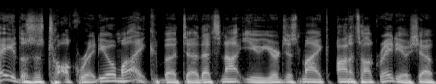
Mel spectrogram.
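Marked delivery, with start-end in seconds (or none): none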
